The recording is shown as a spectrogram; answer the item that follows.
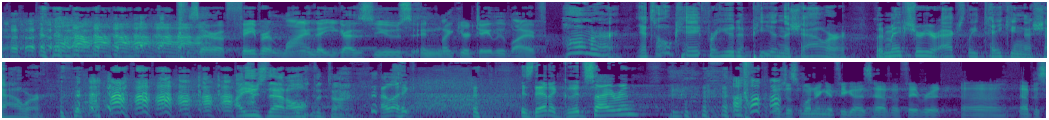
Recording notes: The Simpsons Panel At Comic-Con 2018.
